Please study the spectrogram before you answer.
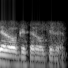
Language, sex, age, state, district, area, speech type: Tamil, male, 18-30, Tamil Nadu, Thanjavur, rural, conversation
